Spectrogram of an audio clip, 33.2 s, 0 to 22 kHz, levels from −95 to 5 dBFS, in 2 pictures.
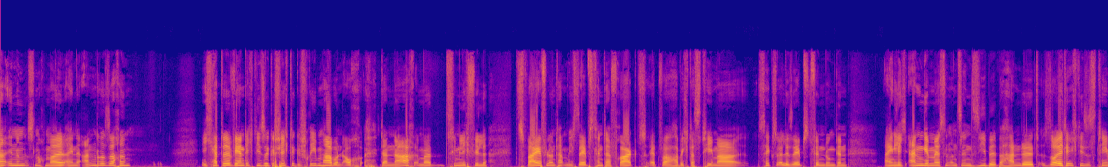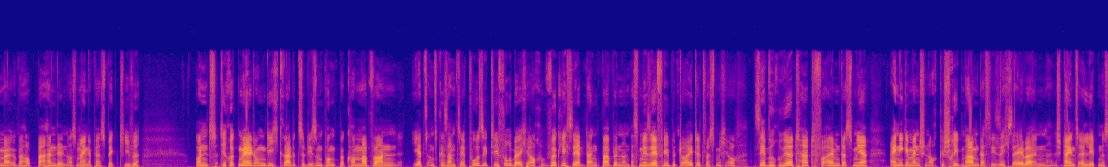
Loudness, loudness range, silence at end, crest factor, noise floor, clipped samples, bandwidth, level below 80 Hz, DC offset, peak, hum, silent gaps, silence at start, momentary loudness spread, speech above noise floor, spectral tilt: -20 LUFS; 5 LU; 0 s; 20 dB; -52 dBFS; under 0.1%; 16 kHz; -38 dBFS; under 0.1%; -2 dBFS; none; none; 0 s; 12 LU; 31 dB; -4 dB/octave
